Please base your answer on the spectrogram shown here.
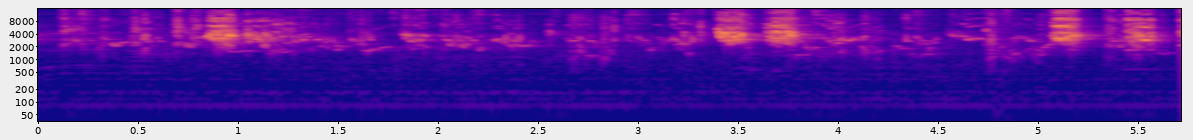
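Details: Mating-peak budgerigars give loud harsh squawks in bursts, near one second and again around three and a half and five seconds, between softer warbled chatter, with a low electrical hum beneath.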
